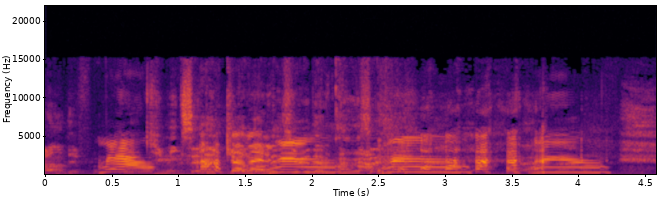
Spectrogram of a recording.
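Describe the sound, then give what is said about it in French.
A person's voice imitates a cat, producing a quick series of drawn-out, rising and falling meows, fairly loud, with a bit of laughter-like breathiness between them. “Parfois, euh, je miaule peut-être faire un extrait”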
